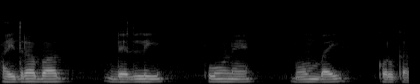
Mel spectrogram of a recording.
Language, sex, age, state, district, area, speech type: Kannada, male, 18-30, Karnataka, Davanagere, urban, spontaneous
